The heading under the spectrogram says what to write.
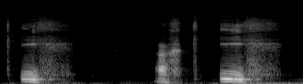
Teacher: Acento glotal es un sonido explosivo que se hace con la garganta, en donde no dices kij, es kij, kij.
